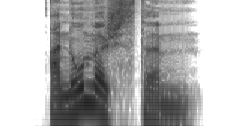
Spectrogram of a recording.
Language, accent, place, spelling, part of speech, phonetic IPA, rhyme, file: German, Germany, Berlin, anomischstem, adjective, [aˈnoːmɪʃstəm], -oːmɪʃstəm, De-anomischstem.ogg
- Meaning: strong dative masculine/neuter singular superlative degree of anomisch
